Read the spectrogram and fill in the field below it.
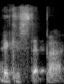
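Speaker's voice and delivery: soft whispered aside. Playing a character who turns to two others: whispering in character. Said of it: "And I whisper to these two".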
